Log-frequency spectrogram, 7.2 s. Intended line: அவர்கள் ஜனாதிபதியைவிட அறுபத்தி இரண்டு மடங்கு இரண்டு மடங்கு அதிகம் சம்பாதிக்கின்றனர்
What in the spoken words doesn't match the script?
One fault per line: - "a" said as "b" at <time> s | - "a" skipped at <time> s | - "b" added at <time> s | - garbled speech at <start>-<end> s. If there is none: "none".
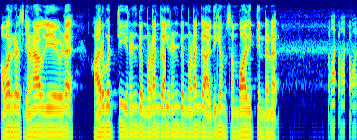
none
